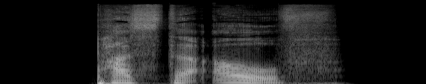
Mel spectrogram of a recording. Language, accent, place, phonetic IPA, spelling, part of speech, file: German, Germany, Berlin, [ˌpastə ˈaʊ̯f], passte auf, verb, De-passte auf.ogg
- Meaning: inflection of aufpassen: 1. first/third-person singular preterite 2. first/third-person singular subjunctive II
